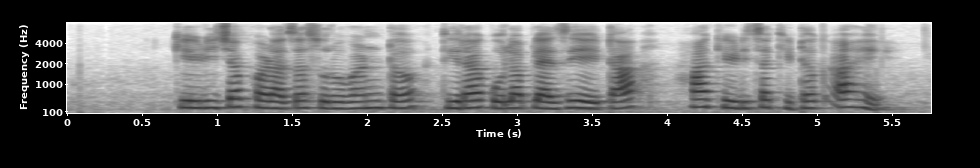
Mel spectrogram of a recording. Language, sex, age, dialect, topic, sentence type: Marathi, female, 56-60, Varhadi, agriculture, statement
